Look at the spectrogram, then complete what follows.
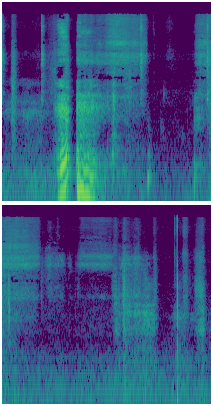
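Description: A man's breath and a short voiced grunt about a second in, followed by breathy exhales close to the microphone. A few small sharp clicks near the end.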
